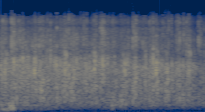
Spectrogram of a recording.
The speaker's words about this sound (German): Meine Kinder, ja, gebt gerne einen Applaus.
